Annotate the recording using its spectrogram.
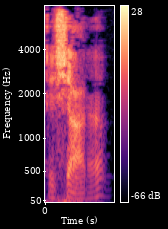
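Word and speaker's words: queixada: the big white-lipped peccary the kashata which is pronounced kushana of the brazilians which would make our collection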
